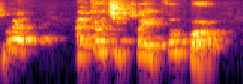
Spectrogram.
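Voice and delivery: surprised friend. Retold or imitated. Voicing female friend, surprised.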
